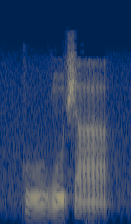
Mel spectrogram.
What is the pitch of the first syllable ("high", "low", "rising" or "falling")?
low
